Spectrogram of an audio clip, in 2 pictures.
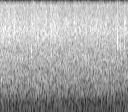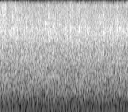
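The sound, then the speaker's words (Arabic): Steady rain pours down in a dense, continuous hiss with soft patter, even throughout, with no voices or other sounds; the rain falls from clouds formed over a very large lake. “الغيوم تتحول إلى مطر بقدرة الله، والشلالات تعيد المياه إلى البحيرة.”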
